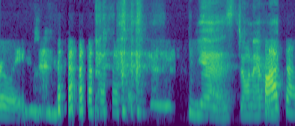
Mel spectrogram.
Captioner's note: laughs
